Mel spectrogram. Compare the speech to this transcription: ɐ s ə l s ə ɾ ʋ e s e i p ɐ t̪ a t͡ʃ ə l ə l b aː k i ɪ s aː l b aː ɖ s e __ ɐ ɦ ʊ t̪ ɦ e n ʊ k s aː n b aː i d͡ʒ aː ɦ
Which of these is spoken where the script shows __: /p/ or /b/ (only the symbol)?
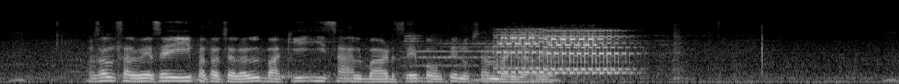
b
